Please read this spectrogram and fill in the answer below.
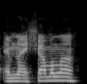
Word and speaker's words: M. Night Shyamalan: How you pronounce his name? M. Night Shyamalan.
